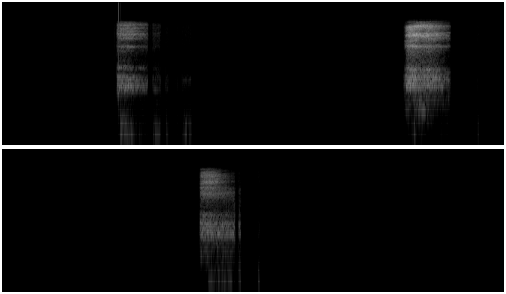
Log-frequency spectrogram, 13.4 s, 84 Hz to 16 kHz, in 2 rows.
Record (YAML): exhalation_length: 13.4 s
exhalation_amplitude: 5091
exhalation_signal_mean_std_ratio: 0.25
survey_phase: beta (2021-08-13 to 2022-03-07)
age: 65+
gender: Female
wearing_mask: 'No'
symptom_none: true
smoker_status: Never smoked
respiratory_condition_asthma: true
respiratory_condition_other: false
recruitment_source: REACT
submission_delay: 9 days
covid_test_result: Negative
covid_test_method: RT-qPCR
influenza_a_test_result: Negative
influenza_b_test_result: Negative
